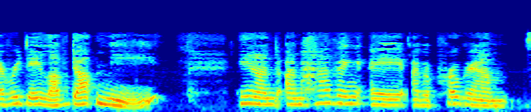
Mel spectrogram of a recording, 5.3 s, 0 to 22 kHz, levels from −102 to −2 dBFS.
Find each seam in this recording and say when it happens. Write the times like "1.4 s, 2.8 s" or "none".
4.1 s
